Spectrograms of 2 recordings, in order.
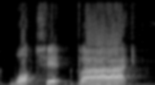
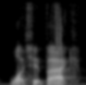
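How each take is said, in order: First: "BACK" drawn out long and loud; slow, punched "watch it baaack"; emphatic repeat. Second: Said in the usual way. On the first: Real, not acted. Telling players to rewatch this game, emphatic and drawn out.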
